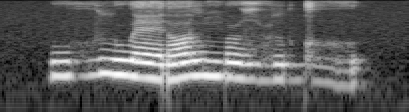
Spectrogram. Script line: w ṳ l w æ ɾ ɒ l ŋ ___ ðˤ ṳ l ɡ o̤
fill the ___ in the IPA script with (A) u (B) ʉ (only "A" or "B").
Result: A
